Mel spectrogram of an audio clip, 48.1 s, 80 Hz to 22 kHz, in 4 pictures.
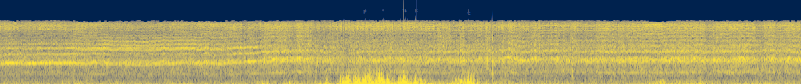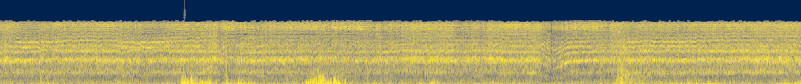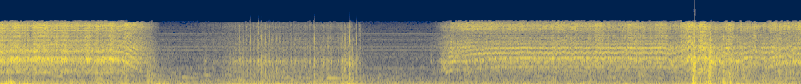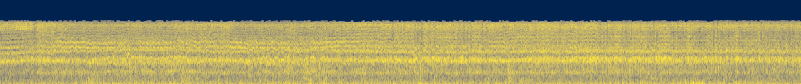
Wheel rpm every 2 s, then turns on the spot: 140, 140, 160, 170, 170, 170, 160, 160, 170, 160, 150, 170, 160, 30, 30, 50, 110, 130, 150, 160, 160, 160, 170, 170.
26-30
